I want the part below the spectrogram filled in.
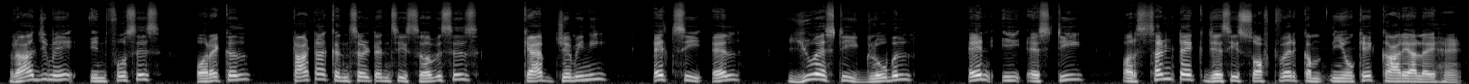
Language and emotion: Hindi, neutral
